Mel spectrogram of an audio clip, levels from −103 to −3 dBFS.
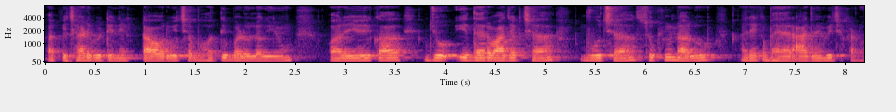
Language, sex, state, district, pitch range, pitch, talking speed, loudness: Hindi, male, Uttarakhand, Uttarkashi, 115-130 Hz, 120 Hz, 225 wpm, -31 LUFS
